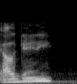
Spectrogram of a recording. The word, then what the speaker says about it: Allegheny: like in the Allegheny. Did I pronounce that correctly, Allegheny? – You did.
